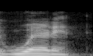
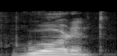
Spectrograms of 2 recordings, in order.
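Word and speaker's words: weren't: wasn't y wen War no se dice wen ojo con eso no es wen yo he escuchado mucho Esa pronunciación de wen pero no no es wen es War War War el primero es wasn't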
